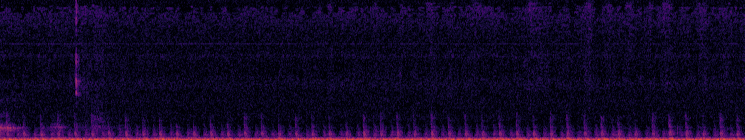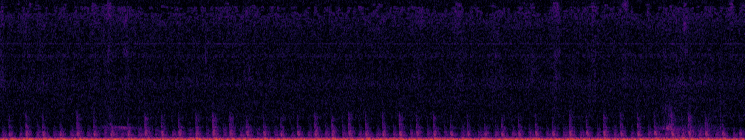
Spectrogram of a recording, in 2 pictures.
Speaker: but knocking is super annoying if you can hear it I am so sorry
